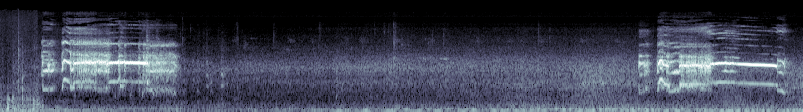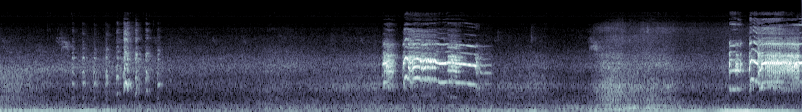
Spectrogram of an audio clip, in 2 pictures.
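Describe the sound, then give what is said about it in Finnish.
Several crows of a rooster in Spain, captured in a mobile phone recording. Each loud, drawn-out cock-a-doodle-doo stands alone, with quiet gaps of several seconds between calls and a low, faint background hum throughout. “Espanjan kukko. Niin, Espanjan kukko ja kännykällä tehty äänite ja yllättävä tilanne.”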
